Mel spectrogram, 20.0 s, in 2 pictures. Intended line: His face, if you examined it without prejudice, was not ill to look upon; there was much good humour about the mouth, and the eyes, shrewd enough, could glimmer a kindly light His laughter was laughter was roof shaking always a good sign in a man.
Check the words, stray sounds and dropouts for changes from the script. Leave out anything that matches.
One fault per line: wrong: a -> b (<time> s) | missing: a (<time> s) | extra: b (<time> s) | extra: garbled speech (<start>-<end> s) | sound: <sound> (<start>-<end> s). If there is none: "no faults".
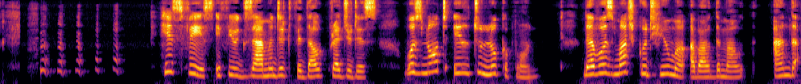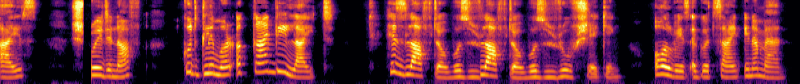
sound: laugh (0.3-1.6 s)
sound: dropout (11.0-11.2 s)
